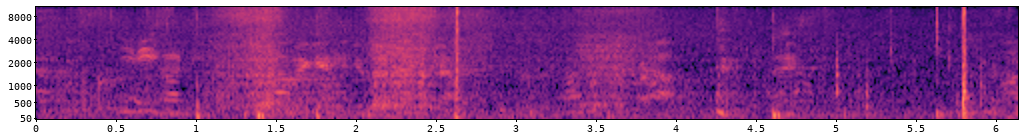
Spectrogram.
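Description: Faint, distant shouts of players across an open football pitch, with a few sharp knocks of the ball being kicked; the loudest is a quick double knock near the end.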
